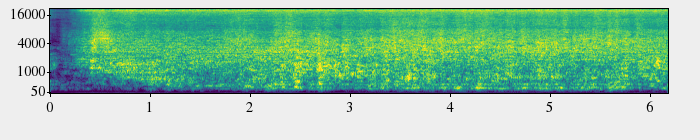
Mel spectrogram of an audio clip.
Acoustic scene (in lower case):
kitchen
